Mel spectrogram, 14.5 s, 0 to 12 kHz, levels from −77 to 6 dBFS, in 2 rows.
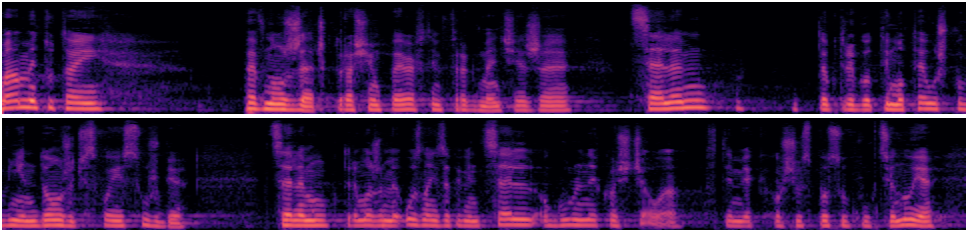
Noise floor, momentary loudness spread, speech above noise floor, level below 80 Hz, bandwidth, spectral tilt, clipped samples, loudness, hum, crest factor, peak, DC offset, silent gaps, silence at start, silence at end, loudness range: -58 dBFS; 13 LU; 33 dB; -58 dBFS; 11 kHz; -6.5 dB/octave; under 0.1%; -25 LUFS; none; 18 dB; -6 dBFS; under 0.1%; none; 0 s; 0.1 s; 4 LU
